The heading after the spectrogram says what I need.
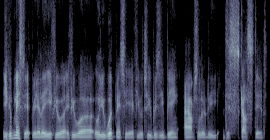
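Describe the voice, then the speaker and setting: A middle-aged man with a low voice co-hosts a podcast, talking fast in a relaxed, casual chat. He rambles and leans on lots of fillers, and there is no room sound.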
